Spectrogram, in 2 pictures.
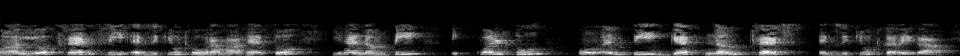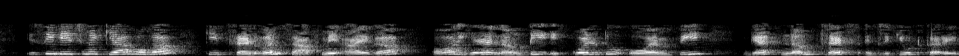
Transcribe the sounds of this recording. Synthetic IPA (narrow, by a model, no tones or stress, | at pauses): ãːnloːt̪ʰɾɛɖt̪ʰɾiːʔeɡzɪkjuːʈɦoɾɐɦaɦɛt̪ojɐɦnɐmʈiɪkwəlʈu | oːʔɛ̃mpiɡɛʈnɐmt̪ʰɾɛːʈseɡzɪkjuːʈkɐɾeːɡaː | ɪsibiːt͡ʃmẽkjaːɦoːɡaːkit̪ʰɾɛːɖʋɐnsaːt̪ʰmẽʔaːeːɡaːɔːɾjɐɦnɐmʈiʔɪkwəlʈuʔoːɛːmpi | ɡɛʈnɐmt̪ʰɾɛːʈseɡzɪkjuːʈkɐɾeːɡ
